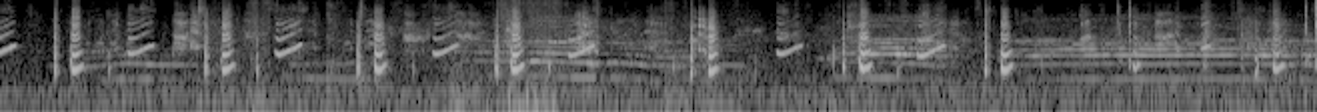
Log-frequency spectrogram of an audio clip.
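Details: Pet rose-ringed parakeet giving repeated short upslurred squeaks and sharp clicks, about one every second, with sustained whistled tones mixed in.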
